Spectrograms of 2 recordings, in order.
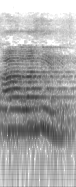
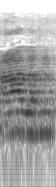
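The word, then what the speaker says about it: العالمين: Kalau kita bacanya alamin, karena alamin itu adalah alam, semesta alam. Tapi kalau seseorang membaca alamin, itu artinya artinya seseorang justru mendoakan supaya Tuhannya sakit-sakit. Segala puji bagi Allah, Rob yang sakit-sakit.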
